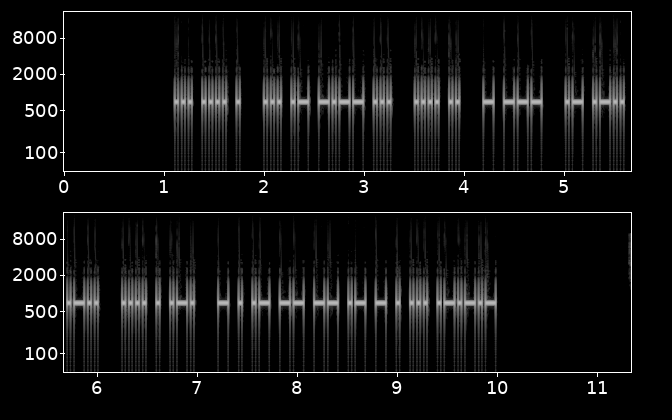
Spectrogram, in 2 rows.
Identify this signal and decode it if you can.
Morse code, heard as a keyed tone, about 34 wpm, 700 Hz. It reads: SHE SAYS HI TO ALL HER TEAMMATES.
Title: Easy Phrases 35wpm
